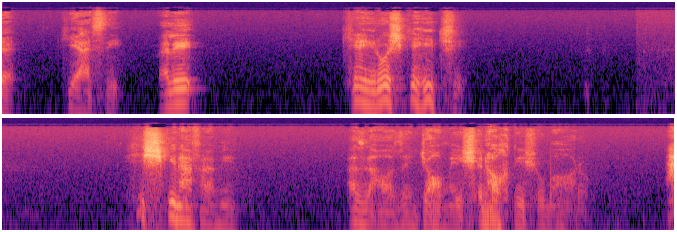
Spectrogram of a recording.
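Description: A middle-aged man speaks calmly into a close microphone, in short phrases with pauses.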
